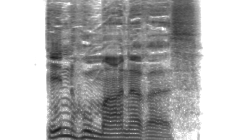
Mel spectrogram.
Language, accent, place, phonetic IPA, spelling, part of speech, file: German, Germany, Berlin, [ˈɪnhuˌmaːnəʁəs], inhumaneres, adjective, De-inhumaneres.ogg
- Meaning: strong/mixed nominative/accusative neuter singular comparative degree of inhuman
